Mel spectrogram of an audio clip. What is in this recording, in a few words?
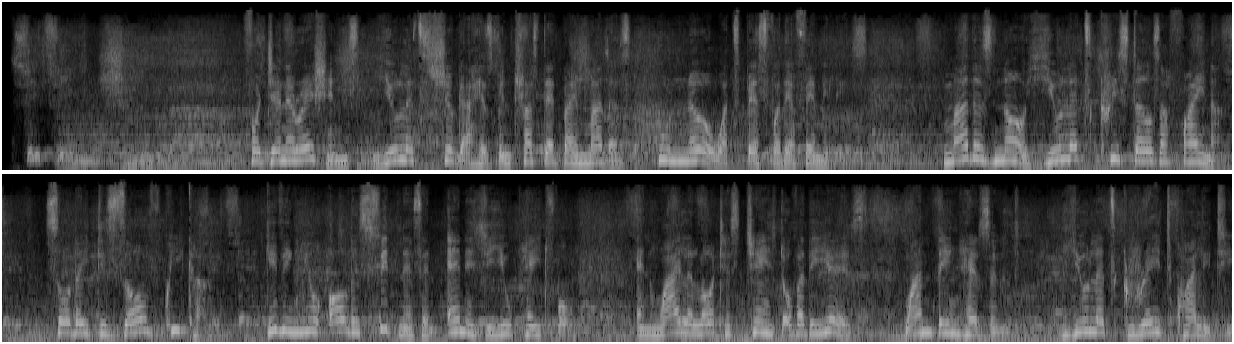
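F, English, South African, female, comm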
